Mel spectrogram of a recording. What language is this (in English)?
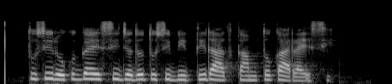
Punjabi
